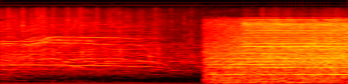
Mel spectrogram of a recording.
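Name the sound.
audience applause and cheering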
